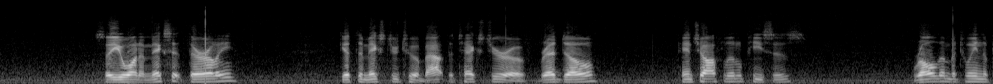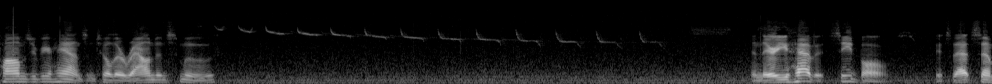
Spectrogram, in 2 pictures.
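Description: A man speaks calmly, in short phrases with pauses.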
